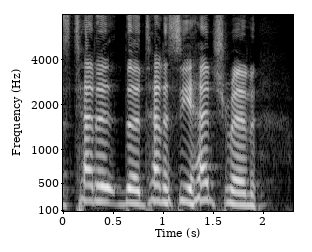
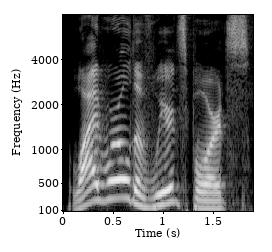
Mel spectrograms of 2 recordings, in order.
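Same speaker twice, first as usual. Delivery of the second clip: announcer voice; 3 semitones lower, slower than usual. Acted. Announcer title, slow.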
